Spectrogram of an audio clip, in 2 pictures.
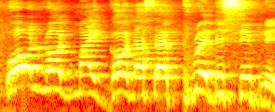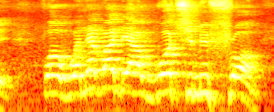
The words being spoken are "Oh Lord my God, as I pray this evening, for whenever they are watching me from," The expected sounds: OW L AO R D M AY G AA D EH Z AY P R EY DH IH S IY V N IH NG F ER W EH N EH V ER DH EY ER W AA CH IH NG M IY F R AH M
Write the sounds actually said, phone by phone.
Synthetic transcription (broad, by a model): OW L AO D M AY G AA D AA S AY P R EY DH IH S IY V N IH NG F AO W EH N EH V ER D EY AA W AA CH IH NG M IY F R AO M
